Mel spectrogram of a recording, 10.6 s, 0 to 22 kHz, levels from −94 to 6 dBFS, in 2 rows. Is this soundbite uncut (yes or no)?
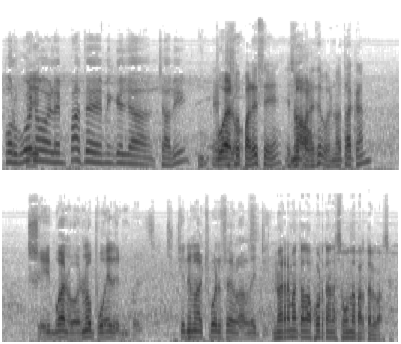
yes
